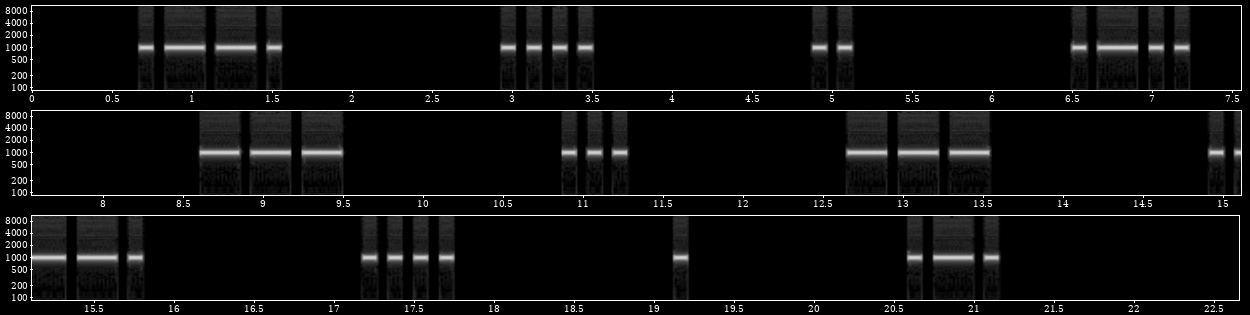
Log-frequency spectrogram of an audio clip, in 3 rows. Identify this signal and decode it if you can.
Morse code, heard as a keyed tone, about 15 wpm, spaced as for 5 wpm, 1000 Hz. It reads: PHILOSOPHER
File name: qotdfiles / 5wpm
